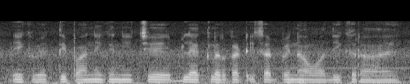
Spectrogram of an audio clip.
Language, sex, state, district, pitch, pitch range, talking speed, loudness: Hindi, male, Gujarat, Valsad, 110 Hz, 105-110 Hz, 220 wpm, -15 LUFS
